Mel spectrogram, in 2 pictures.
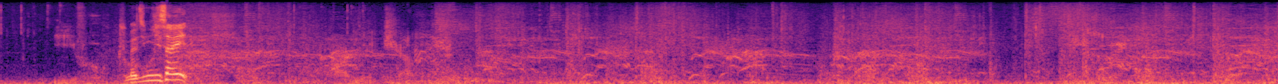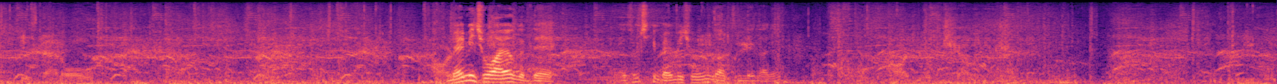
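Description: Weapons clash and strike rapidly in a busy battle.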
